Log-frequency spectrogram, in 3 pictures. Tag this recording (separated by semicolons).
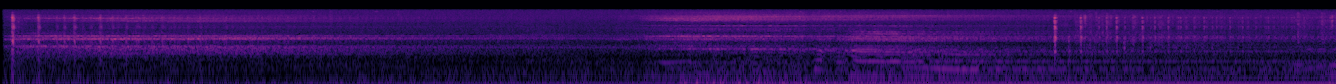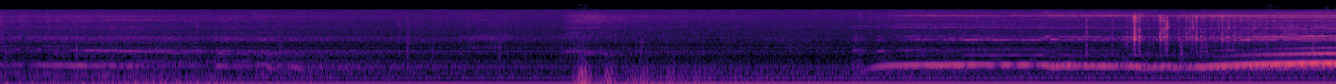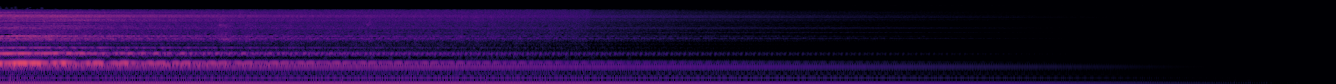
sfx; eerie; scary; voice; sticks; voices; creepy; spooky; death; sound; effects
